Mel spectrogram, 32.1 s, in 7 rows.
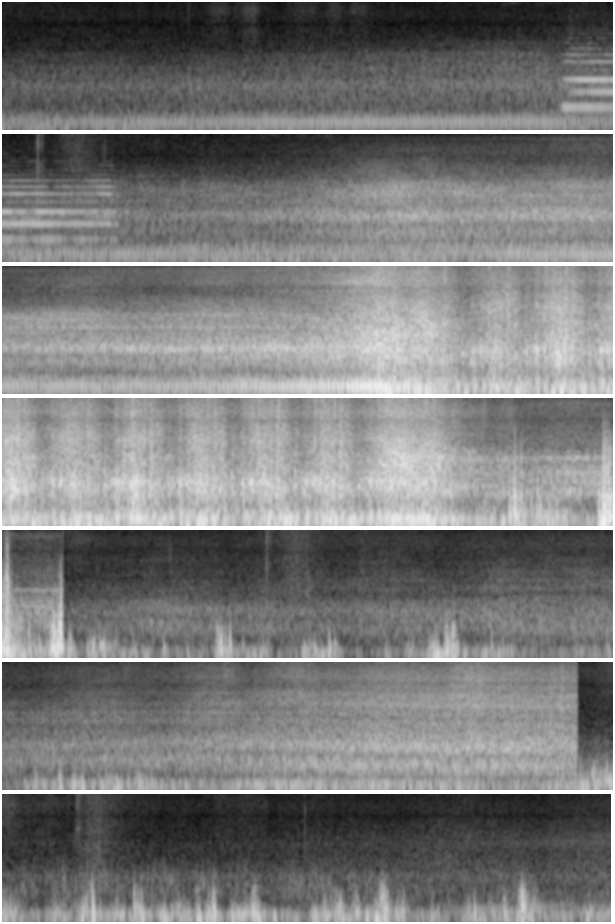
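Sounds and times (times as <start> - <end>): train passing with wheel clatter: 2.1 - 18.8, 20.4 - 27.3
train horn: 4.2 - 5.6.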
